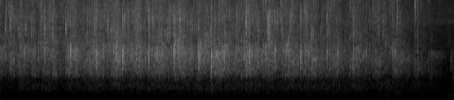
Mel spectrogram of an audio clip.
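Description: Blueberry producers in a conference room applaud together in a steady burst of clapping that fills the space and then tapers off at the end, without speech over it.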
